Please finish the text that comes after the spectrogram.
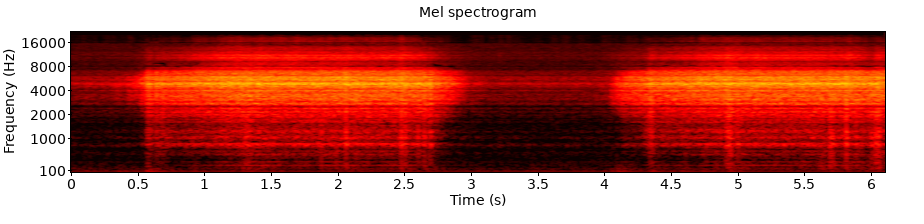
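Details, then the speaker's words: Fender ProSonic valve amp on the bench after a full recap, miked at the bench cab with volume full up. Hiss jumps into loud scratchy bursts as the normal channel's volume and treble controls turn, then drops back: noisy, dirty pots. "Okay. So, we do have some rustling and some noises coming from both the volume and the treble control on the normal channel."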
